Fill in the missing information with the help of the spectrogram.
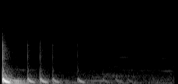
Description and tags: bumbling around with the KC2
